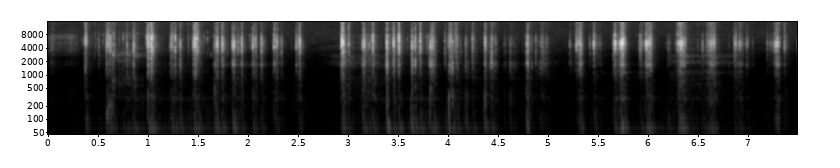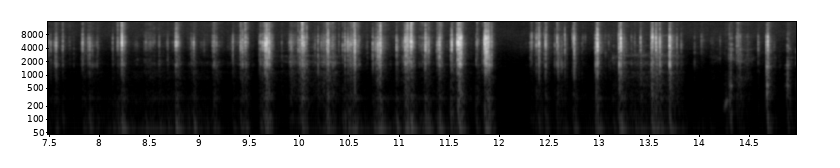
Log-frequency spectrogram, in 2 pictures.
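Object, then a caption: Plastic lotion bottle. Long colorful acrylic nails tap rapidly on a small, hollow white plastic Olay Complete lotion bottle with a yellow cap, held upright and appearing filled with lotion. The result is dense bursts of quick, bright, clicky taps with almost no low end, separated by brief pauses.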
